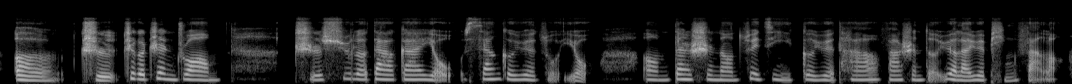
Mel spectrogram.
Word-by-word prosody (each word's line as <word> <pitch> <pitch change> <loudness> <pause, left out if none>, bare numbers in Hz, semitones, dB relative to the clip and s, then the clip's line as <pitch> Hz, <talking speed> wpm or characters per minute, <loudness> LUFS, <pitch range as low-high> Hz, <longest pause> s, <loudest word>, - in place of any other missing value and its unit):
呃， 190 - +2 0.2
持 180 -3 +6
这 265 - +2
个 235 - +4
症 235 -3 +1
状， 205 -3 +1 0.7
持 205 +1 +3
续 255 +3 +4
了 235 -2 -1
大 230 -3 +1
概 220 0 0
有 215 -1 -3
3 245 -1 -1
个 230 -2 -3
月 215 -1 -3
左 - - -12
右。 - - -6 0.5
嗯， 210 -1 -5
但 235 -1 +1
是 225 - +7
呢， 205 -1 -4
最 245 +2 -3
近 220 -1 -7
1 200 - -11
个 220 -2 -4
月 200 0 -3
它 210 +2 -4
发 210 -1 -4
生 210 -1 +1
得 - - -7
越 235 -4 0
来 190 -2 +2
越 200 0 -1
频 175 -2 -5
繁 205 - -3
了。 - - -5
215 Hz, 190 characters per minute, -24 LUFS, 205-230 Hz, 0.7 s, 是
